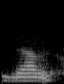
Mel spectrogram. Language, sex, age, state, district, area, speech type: Telugu, female, 30-45, Telangana, Mancherial, rural, conversation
